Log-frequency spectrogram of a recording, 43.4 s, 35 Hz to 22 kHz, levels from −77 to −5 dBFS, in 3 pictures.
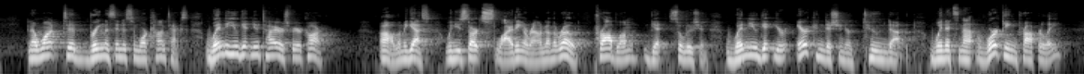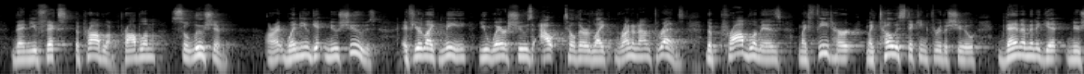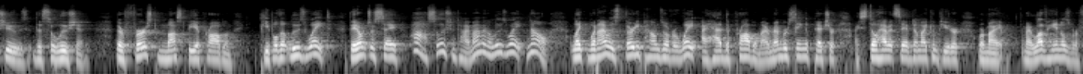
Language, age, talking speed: English, 40-59, 210 wpm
